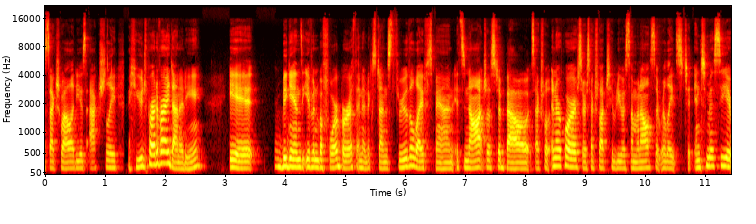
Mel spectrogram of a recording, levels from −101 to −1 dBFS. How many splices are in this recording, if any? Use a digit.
1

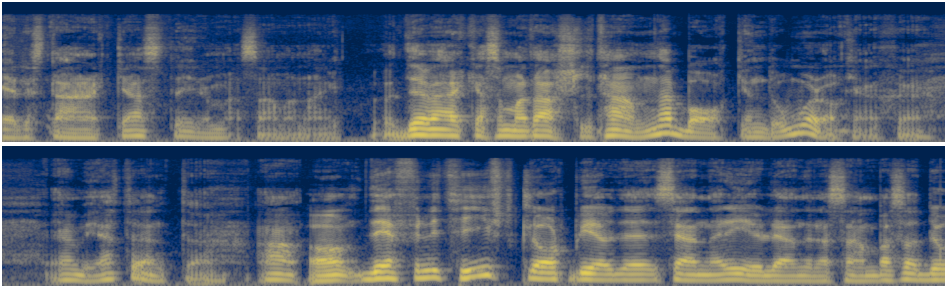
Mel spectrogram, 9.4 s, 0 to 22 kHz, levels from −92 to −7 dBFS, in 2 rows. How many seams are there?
2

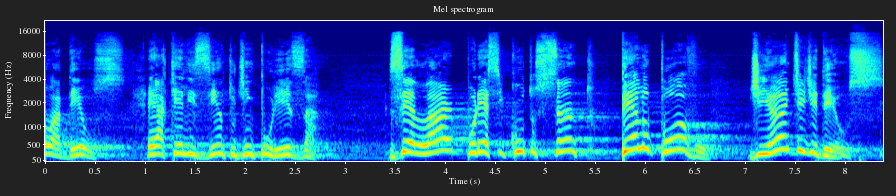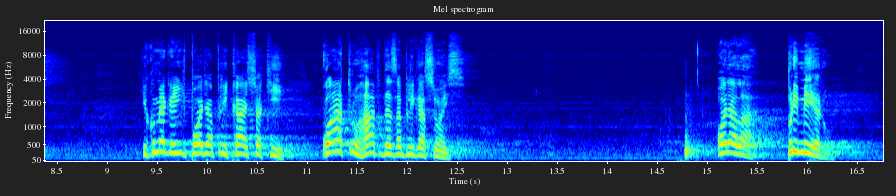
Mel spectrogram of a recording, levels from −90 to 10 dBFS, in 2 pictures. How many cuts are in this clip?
1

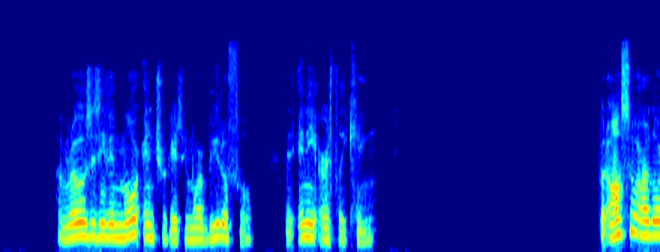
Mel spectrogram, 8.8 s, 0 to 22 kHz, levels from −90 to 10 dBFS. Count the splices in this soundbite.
0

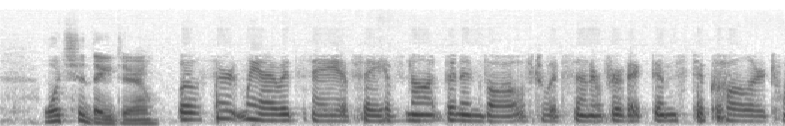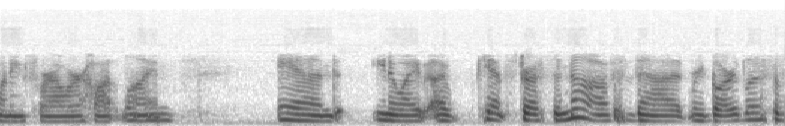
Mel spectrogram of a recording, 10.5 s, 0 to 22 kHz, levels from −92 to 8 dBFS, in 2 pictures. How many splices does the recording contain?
1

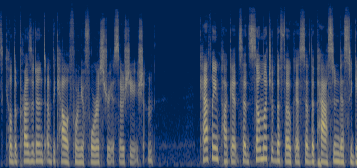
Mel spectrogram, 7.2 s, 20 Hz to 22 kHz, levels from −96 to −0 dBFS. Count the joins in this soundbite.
0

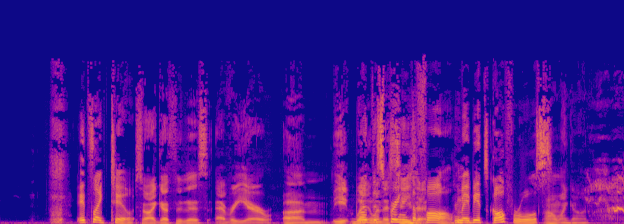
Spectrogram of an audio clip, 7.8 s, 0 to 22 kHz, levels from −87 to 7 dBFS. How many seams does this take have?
2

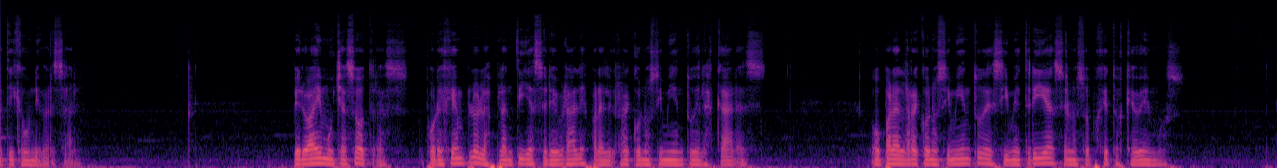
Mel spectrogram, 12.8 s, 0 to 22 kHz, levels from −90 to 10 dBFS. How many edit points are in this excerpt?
0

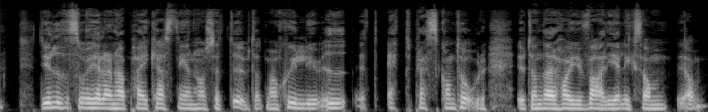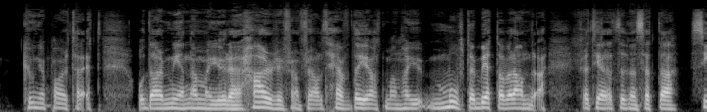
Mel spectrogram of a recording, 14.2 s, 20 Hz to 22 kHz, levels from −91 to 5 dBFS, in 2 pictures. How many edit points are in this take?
2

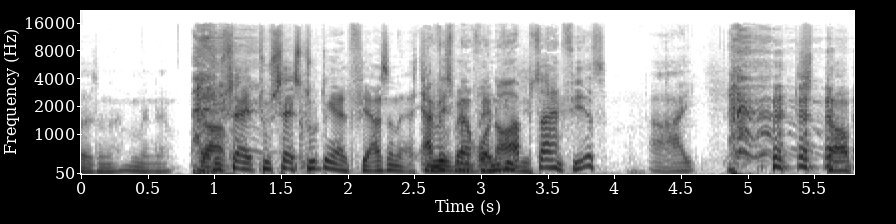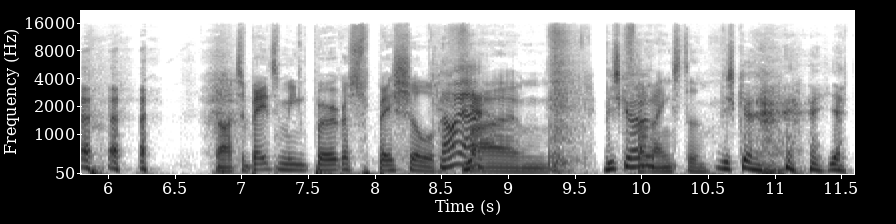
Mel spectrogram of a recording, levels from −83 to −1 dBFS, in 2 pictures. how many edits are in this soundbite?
1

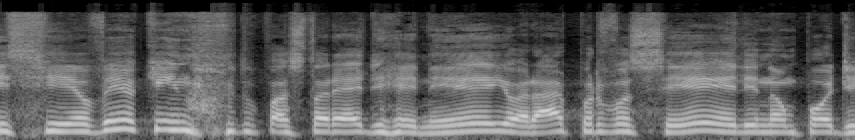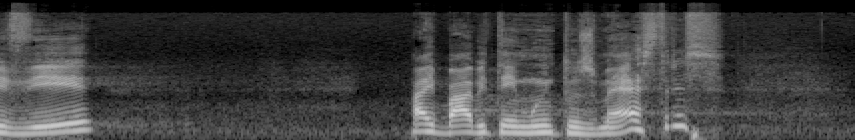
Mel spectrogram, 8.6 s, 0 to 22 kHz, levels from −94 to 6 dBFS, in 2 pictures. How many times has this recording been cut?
1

